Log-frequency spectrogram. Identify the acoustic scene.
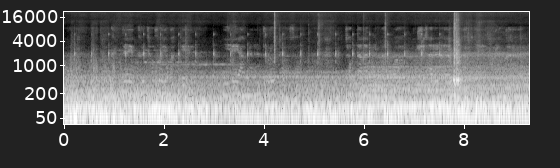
car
